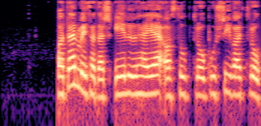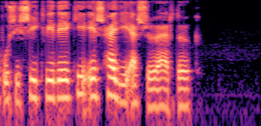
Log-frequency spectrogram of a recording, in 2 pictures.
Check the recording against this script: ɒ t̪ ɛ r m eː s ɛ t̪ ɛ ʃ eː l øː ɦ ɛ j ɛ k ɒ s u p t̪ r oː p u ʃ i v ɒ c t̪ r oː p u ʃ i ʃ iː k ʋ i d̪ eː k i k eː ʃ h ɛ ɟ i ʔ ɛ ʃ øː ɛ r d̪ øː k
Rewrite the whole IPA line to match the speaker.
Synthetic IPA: ɒ t̪ ɛ r m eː s ɛ t̪ ɛ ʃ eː l øː ɦ ɛ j ɛ ʔ ɒ s u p t̪ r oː p u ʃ i v ɒ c t̪ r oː p u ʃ i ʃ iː k ʋ i d̪ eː k i ʔ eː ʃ h ɛ ɟ i ʔ ɛ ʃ øː ɛ r d̪ øː k

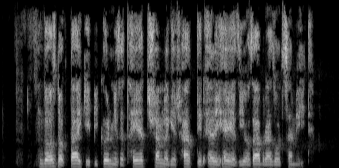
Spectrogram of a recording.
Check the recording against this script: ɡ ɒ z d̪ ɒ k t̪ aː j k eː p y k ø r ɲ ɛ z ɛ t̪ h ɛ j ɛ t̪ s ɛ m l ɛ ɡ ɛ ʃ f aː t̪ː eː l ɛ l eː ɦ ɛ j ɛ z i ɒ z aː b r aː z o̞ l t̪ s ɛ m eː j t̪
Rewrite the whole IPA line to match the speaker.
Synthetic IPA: ɡ ɒ z d̪ ɒ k t̪ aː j k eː p i k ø r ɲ ɛ z ɛ t̪ h ɛ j ɛ t̪ ʃ ɛ m l ɛ ɡ ɛ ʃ h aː t̪ː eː ɾ ɛ l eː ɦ ɛ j ɛ z i ɒ z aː b r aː z o̞ l t̪ s ɛ m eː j t̪

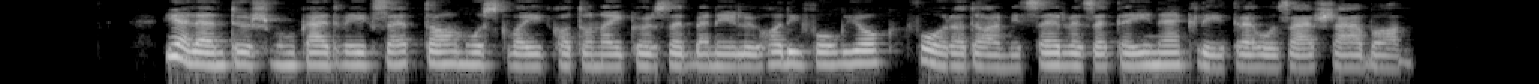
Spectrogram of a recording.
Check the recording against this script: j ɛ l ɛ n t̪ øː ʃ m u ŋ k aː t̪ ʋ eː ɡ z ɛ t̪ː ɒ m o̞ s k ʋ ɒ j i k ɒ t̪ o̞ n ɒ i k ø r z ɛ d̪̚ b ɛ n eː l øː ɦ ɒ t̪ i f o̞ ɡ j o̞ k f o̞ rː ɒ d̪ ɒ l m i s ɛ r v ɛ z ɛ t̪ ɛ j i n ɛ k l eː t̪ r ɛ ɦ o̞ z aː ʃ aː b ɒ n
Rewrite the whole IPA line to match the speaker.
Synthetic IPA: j ɛ l ɛ n t̪ øː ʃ m u ŋ k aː t̪ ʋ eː ɡ z ɛ t̪ː ɒ m o̞ s k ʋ ɒ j i k ɒ t̪ o̞ n ɒ i k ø r z ɛ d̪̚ b ɛ n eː l øː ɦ ɒ d̪ i f o̞ ɡ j o̞ k f o̞ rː ɒ d̪ ɒ l m i s ɛ r v ɛ z ɛ t̪ ɛ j i n ɛ k l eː t̪ r ɛ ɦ o̞ z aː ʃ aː b ɒ n

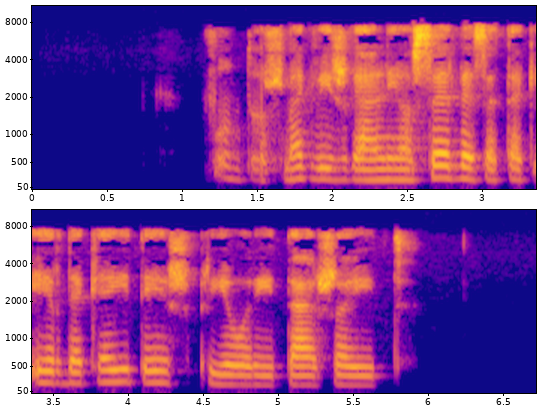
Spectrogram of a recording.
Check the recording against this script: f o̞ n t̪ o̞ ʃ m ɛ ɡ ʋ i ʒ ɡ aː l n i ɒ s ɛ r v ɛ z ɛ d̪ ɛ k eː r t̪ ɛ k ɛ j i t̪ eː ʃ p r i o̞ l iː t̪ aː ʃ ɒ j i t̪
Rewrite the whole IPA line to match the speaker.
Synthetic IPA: f o̞ n t̪ o̞ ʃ m ɛ ɡ ʋ i ʒ ɡ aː l n i ɒ s ɛ r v ɛ z ɛ t̪ ɛ k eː r d̪ ɛ k ɛ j i t̪ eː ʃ p r i o̞ ɾ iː t̪ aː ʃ ɒ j i t̪

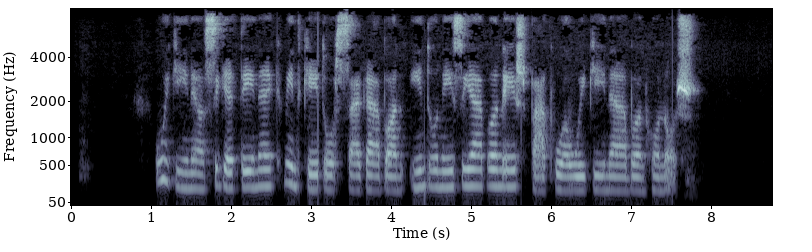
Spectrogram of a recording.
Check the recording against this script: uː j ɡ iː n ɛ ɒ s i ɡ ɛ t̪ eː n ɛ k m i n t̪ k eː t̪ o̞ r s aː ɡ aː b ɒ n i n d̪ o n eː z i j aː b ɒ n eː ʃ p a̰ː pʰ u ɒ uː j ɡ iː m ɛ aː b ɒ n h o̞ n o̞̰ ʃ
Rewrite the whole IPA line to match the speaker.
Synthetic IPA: uː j ɡ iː n ɛ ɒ s i ɡ ɛ t̪ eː n ɛ k m i n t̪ k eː t̪ o̞ r s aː ɡ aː b ɒ n i n d̪ o n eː z i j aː b ɒ n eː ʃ p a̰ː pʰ u ɒ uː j ɡ iː n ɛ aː b ɒ n h o̞ n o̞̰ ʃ

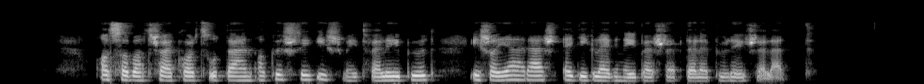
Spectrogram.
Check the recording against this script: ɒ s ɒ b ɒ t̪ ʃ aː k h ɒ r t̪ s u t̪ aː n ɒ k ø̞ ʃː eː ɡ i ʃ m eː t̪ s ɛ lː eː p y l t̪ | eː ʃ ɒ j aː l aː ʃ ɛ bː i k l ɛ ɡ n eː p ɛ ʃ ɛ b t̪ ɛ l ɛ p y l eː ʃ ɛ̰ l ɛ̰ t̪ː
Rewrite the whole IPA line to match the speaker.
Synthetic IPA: ɒ s ɒ b ɒ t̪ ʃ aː k h ɒ r t̪ s u t̪ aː n ɒ k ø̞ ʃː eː ɡ i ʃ m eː t̪ f ɛ l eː p y l t̪ | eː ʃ ɒ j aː ɾ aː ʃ ɛ ɟː i k l ɛ ɡ n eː p ɛ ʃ ɛ b t̪ ɛ l ɛ p y l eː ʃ ɛ̰ l ɛ̰ t̪ː

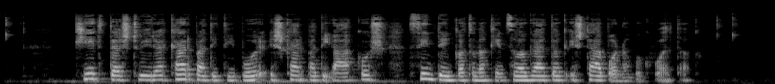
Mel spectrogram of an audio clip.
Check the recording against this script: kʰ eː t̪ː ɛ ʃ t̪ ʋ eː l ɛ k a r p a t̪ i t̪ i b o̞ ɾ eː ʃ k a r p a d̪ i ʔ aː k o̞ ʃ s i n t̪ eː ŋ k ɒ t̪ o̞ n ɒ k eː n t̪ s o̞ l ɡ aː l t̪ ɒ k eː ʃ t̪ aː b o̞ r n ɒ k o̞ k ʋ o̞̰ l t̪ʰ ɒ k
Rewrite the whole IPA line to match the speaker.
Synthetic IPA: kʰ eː t̪ː ɛ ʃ t̪ ʋ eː ɾ ɛ k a r p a t̪ i t̪ i b o̞ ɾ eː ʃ k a r p a t̪ i ʔ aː k o̞ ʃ s i n t̪ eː ŋ k ɒ t̪ o̞ n ɒ k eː n t̪ s o̞ l ɡ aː l t̪ ɒ k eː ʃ t̪ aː b o̞ r n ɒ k o̞ k ʋ o̞̰ l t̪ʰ ɒ k

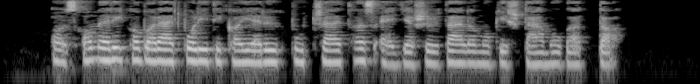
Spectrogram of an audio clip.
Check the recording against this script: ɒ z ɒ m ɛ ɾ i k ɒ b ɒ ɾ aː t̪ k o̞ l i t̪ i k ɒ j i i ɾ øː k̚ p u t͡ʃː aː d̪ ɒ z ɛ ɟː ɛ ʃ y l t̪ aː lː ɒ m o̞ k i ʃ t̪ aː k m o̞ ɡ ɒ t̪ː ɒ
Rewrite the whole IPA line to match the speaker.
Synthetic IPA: ɒ z ɒ m ɛ ɾ i k ɒ b ɒ ɾ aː t̪ p o̞ l i t̪ i k ɒ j i ɛ ɾ øː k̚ p u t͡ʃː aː t̪ ɒ z ɛ ɟː ɛ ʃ y l t̪ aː lː ɒ m o̞ k i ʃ t̪ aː m o̞ ɡ ɒ t̪ː ɒ

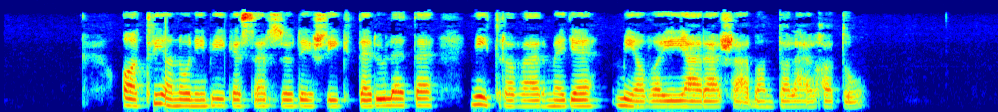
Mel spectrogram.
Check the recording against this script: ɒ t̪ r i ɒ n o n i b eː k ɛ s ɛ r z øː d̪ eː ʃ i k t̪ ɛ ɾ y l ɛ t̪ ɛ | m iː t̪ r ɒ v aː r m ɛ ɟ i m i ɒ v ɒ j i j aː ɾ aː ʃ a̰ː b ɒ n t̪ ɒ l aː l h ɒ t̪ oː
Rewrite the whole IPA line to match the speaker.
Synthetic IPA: ɒ t̪ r i ɒ n o n i b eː k ɛ s ɛ r z øː d̪ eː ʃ i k t̪ ɛ ɾ y l ɛ t̪ ɛ | ɲ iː t̪ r ɒ v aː r m ɛ ɟ ɛ m i ɒ v ɒ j i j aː ɾ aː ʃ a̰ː b ɒ n t̪ ɒ l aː l h ɒ t̪ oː

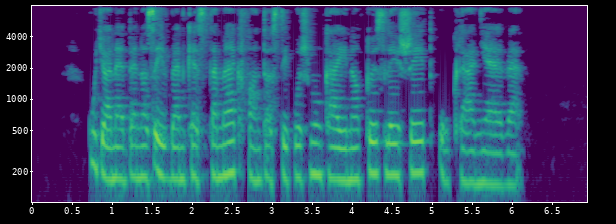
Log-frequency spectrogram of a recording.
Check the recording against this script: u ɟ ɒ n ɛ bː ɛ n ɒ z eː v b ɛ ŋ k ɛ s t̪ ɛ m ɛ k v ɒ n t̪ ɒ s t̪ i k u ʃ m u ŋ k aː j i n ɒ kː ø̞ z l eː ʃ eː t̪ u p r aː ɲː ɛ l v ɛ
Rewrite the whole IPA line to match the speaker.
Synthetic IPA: u ɟ ɒ n ɛ bː ɛ n ɒ z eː v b ɛ ŋ k ɛ s t̪ ɛ m ɛ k f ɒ n t̪ ɒ s t̪ i k u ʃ m u ŋ k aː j i n ɒ kː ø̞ z l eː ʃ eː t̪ u k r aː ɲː ɛ l v ɛ

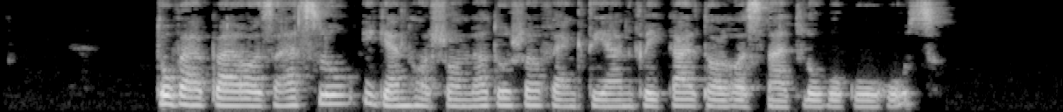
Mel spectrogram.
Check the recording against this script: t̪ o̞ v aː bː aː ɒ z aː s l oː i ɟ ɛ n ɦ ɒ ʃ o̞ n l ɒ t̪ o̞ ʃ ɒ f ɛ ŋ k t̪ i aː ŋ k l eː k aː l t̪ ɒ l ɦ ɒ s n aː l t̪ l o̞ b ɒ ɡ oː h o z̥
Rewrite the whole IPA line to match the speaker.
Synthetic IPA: t̪ o̞ v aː bː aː ɒ z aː s l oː i ɡ ɛ n ɦ ɒ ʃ o̞ n l ɒ t̪ o̞ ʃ ɒ f ɛ ŋ k t̪ i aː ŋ k l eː k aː l t̪ ɒ l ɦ ɒ s n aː l t̪ l o̞ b o ɡ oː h o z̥

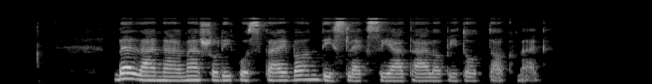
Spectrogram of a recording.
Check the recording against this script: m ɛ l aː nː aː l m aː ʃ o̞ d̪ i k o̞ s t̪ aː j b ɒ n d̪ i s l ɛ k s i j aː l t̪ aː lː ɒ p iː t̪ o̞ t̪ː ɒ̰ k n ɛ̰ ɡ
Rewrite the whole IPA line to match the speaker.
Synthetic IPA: b ɛ lː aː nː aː l m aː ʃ o̞ d̪ i k o̞ s t̪ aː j b ɒ n d̪ i s l ɛ k s i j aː t̪ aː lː ɒ p iː t̪ o̞ t̪ː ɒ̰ k m ɛ̰ ɡ

